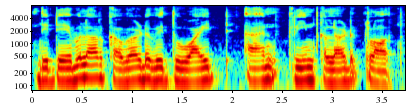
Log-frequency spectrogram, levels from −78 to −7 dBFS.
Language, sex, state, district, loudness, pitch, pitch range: English, female, Telangana, Hyderabad, -13 LUFS, 135 Hz, 130-140 Hz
